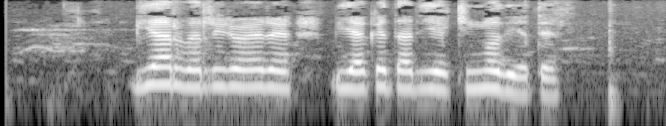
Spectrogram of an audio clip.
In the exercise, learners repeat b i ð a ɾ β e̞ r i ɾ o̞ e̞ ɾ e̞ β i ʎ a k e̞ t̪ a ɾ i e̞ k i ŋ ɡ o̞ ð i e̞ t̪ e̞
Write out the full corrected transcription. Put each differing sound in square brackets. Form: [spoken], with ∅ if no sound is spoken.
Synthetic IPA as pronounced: b i [∅] a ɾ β e̞ r i ɾ o̞ e̞ ɾ e̞ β i ʎ a k e̞ t̪ a ɾ i e̞ k i ŋ ɡ o̞ ð i e̞ t̪ e̞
